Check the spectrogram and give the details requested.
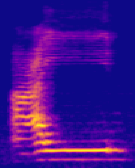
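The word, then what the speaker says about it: ع: এরপরে হচ্ছে আইন। সাধারণ জনগণের কাছে বা আপনাদের কাছে সবচেয়ে কঠিন যে হরফটা লাগে, আইন। গলাতে একটু চাপ দিয়ে বের করতে হয়, আইন হলকের মাঝখান থেকে।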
